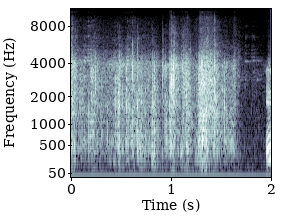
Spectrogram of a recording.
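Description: Padded paper mailer rustling and crinkling as a DVD case is slid out of it, in an irregular run of crackles that stops shortly before the end.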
